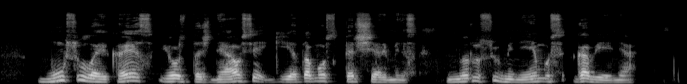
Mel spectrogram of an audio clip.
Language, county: Lithuanian, Marijampolė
